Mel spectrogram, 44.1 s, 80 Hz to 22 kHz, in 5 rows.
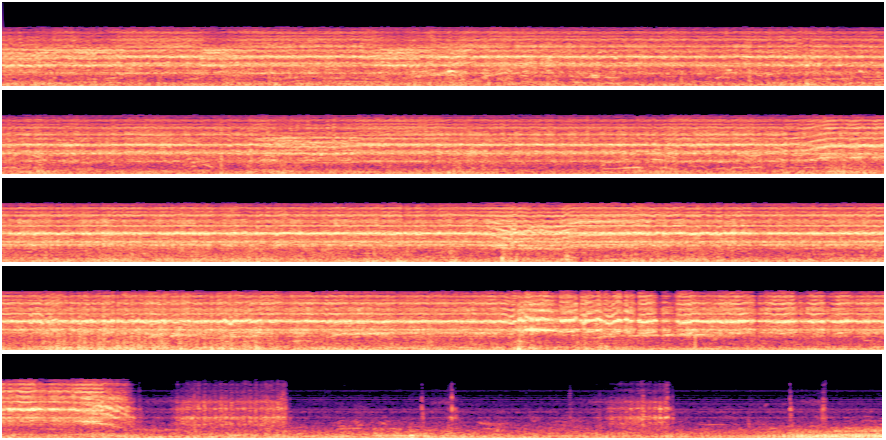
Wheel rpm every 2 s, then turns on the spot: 160, 160, 160, 160, 160, 160, 160, 160, 190, 230, 240, 220, 230, 230, 240, 240, 240, 230, 70, 10, 20, 10.
36-42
